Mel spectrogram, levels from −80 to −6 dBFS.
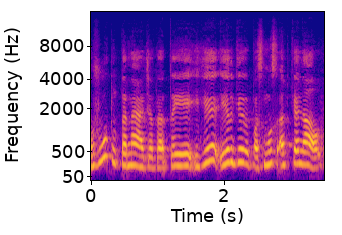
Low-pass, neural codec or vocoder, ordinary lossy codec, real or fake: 14.4 kHz; autoencoder, 48 kHz, 32 numbers a frame, DAC-VAE, trained on Japanese speech; AAC, 48 kbps; fake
